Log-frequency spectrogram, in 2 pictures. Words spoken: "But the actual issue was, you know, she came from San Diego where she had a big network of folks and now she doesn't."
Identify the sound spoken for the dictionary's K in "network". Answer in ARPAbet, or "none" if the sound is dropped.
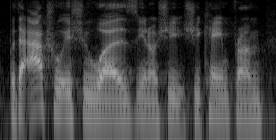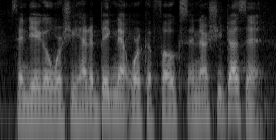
K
